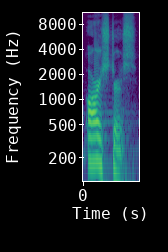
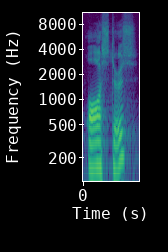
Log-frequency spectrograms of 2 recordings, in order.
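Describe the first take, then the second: First: It is said in a Southern Maryland accent. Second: It is said in a New England accent. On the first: "we in Southern Maryland, anybody from Washington, D C south, generally call them" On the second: "The people from the New England states would call them"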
